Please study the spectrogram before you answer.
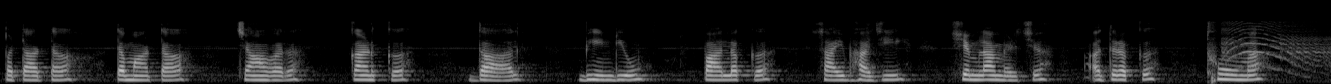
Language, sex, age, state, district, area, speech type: Sindhi, female, 45-60, Uttar Pradesh, Lucknow, rural, spontaneous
